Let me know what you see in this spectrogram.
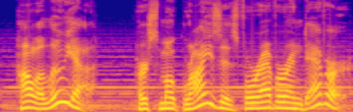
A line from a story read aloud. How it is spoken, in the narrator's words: a second time they called out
